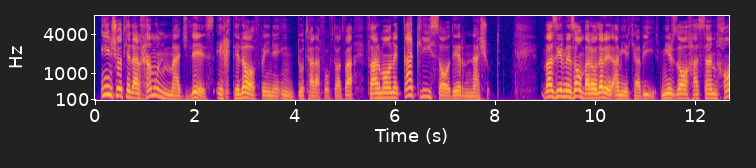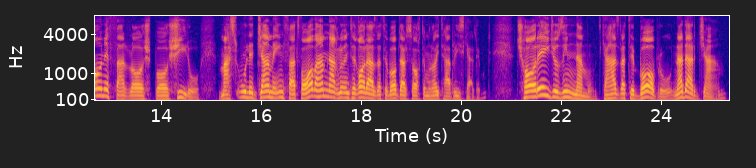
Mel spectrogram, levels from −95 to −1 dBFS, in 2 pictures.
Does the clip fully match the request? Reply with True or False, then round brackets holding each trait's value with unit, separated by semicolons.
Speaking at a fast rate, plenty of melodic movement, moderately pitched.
False (135 wpm; 7.0 semitones; 150 Hz)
